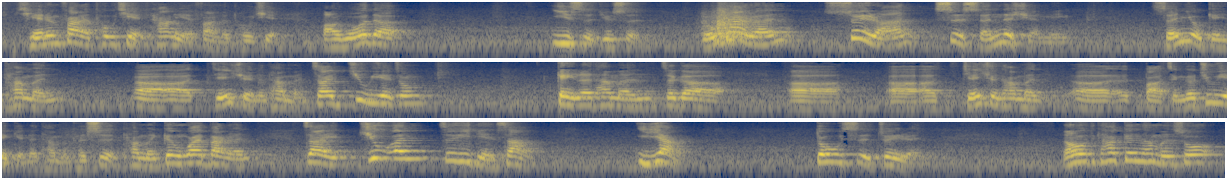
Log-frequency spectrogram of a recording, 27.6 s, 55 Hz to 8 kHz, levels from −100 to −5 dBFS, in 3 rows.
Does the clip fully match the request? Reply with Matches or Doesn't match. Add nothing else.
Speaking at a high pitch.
Matches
